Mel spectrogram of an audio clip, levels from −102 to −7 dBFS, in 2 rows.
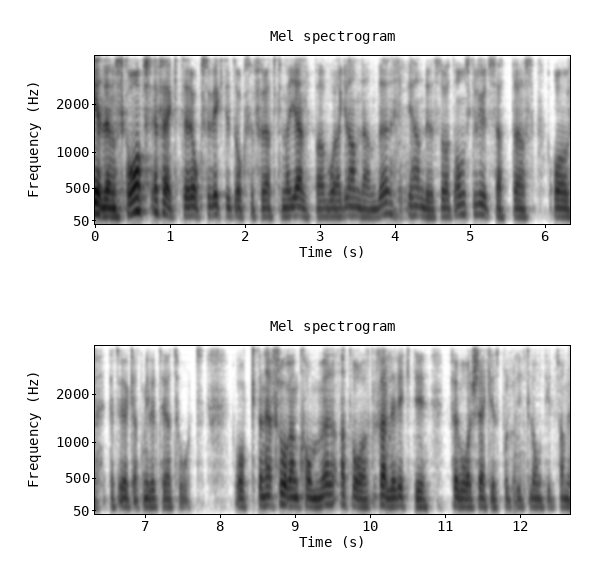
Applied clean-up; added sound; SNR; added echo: neural mask model DeepFilterNet 3.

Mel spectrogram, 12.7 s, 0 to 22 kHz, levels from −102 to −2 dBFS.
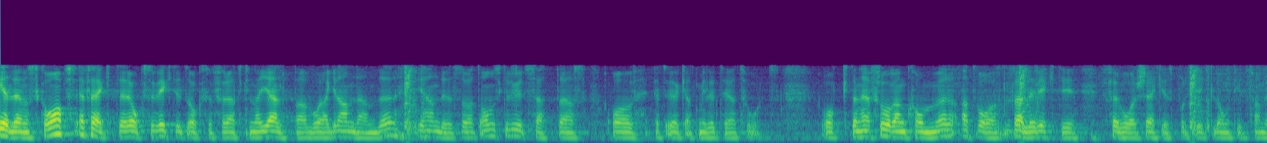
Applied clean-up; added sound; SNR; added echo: none; Thump, thud; 9 dB; reverberation time 0.3 s.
